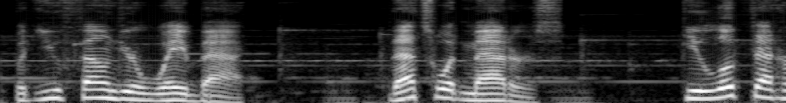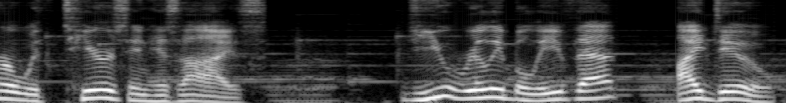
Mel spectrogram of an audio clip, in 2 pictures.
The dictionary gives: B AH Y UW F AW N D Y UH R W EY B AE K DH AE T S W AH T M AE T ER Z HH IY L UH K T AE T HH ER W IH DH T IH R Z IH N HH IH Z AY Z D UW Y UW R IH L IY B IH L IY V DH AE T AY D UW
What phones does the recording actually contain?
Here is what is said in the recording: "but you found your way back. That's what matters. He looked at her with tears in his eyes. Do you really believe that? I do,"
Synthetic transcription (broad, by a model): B AH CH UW F AW N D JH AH R W EY B AE K DH AE T S W AH T M AE T ER Z HH IY L UH K T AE T HH ER W IH DH T IH R Z IH N IH Z AY Z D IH Y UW R IH L IY B IH L IY V DH AE T AY D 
